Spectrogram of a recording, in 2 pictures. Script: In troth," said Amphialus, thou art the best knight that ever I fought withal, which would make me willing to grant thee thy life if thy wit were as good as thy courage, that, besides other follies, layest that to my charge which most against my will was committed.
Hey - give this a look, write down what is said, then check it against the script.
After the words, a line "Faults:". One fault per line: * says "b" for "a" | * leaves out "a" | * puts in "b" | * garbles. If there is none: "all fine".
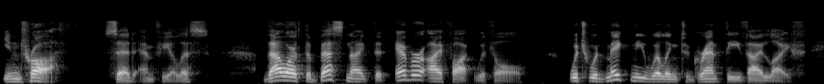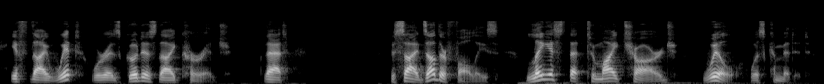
In troth," said Amphialus, thou art the best knight that ever I fought withal, which would make me willing to grant thee thy life if thy wit were as good as thy courage, that, besides other follies, layest that to my charge will was committed.
Faults:
* leaves out "which most against my"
